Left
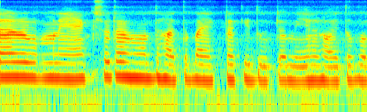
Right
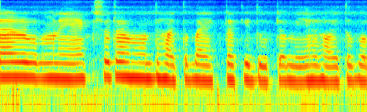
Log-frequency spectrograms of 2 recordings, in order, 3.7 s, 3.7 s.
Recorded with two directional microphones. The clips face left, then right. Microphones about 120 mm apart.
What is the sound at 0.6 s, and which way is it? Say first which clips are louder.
Speech: right 4 dB; 25° right (ahead or behind).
